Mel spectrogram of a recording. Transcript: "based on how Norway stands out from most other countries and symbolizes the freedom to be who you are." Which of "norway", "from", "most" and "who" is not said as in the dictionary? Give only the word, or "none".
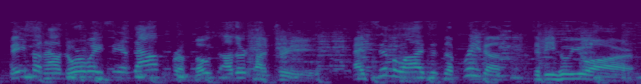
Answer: most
